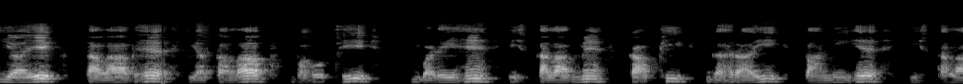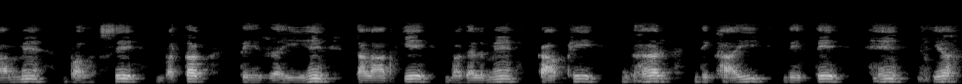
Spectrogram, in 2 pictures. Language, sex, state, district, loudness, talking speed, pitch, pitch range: Hindi, male, Bihar, Saran, -26 LUFS, 115 wpm, 135 Hz, 105-135 Hz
